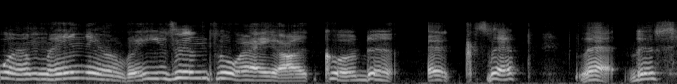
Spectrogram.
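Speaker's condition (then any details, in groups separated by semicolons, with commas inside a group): Cerebral palsy; uses a power chair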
